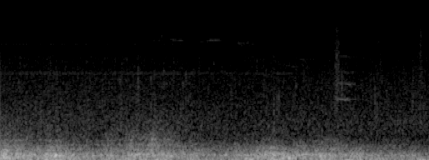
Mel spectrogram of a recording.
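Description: Steady, dense rain falls without pause on a corn maze, a full hiss layered over a deep low rumble like thunder, continuous, with no voices.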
